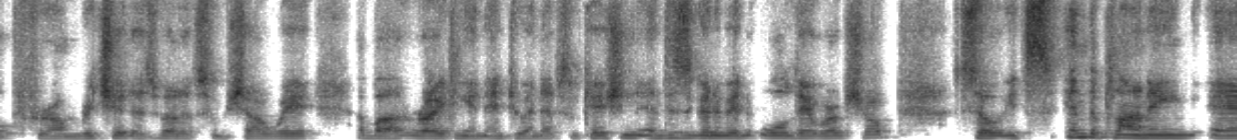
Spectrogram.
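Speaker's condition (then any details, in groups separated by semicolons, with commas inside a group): No condition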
